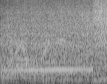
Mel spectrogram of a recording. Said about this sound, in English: Seamus Jennings, Phil Andrews, the white Ferrari going through, prepared by FF Corsa.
